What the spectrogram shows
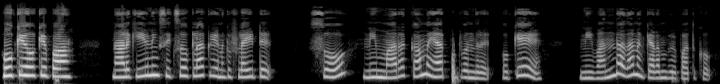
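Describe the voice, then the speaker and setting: A woman's voice: extremely high pitch, a little fast, fairly bright tone, no room sound, clean studio sound. A woman voicing a playful, bossy young woman in a cartoon, teasing and coaxing her friend. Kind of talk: cartoon voice acting.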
